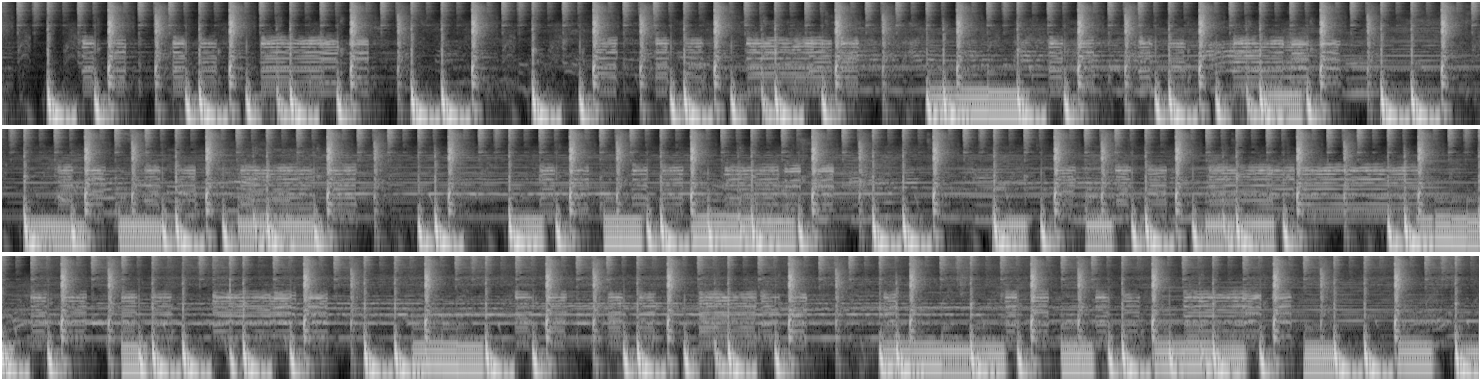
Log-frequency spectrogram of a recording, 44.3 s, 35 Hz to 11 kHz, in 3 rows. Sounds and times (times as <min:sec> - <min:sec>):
Music: 0:00.0 - 0:44.3.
